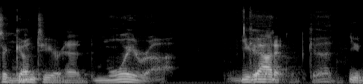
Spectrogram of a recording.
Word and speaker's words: Moira: there's a gun to your head right now pronounce her name correctly go there's a gun to your head Moira you got it good you did it yeah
